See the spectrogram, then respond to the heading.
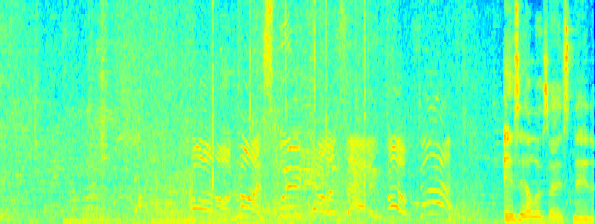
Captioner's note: pins clatter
